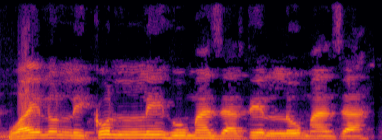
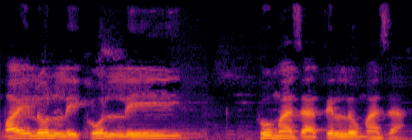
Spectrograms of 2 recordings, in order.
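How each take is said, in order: First: The vowel in likulli is kept short. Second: The vowel in likulli is dragged out long. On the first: The speaker calls it right. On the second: The speaker calls it wrong. "jangan diseret"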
